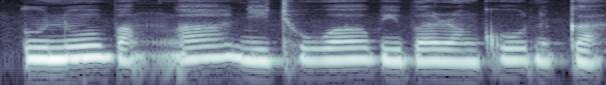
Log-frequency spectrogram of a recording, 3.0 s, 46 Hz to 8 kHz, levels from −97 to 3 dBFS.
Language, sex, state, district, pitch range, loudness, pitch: Garo, female, Meghalaya, South Garo Hills, 200-225 Hz, -13 LUFS, 215 Hz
